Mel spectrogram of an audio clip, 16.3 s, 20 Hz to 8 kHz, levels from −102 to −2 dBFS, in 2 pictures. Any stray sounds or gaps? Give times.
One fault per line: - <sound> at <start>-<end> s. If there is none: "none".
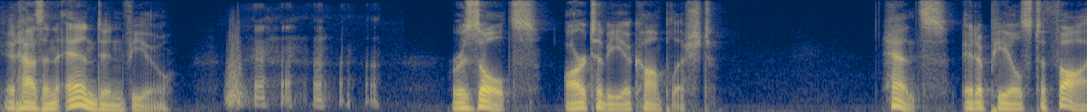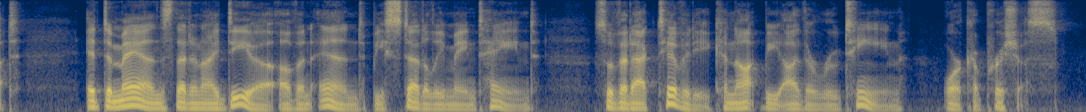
- laugh at 1.7-2.9 s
